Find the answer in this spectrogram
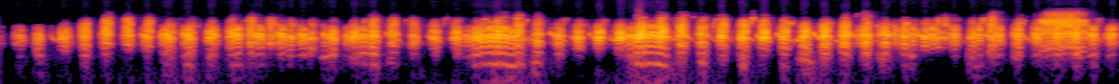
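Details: Common Shelduck producing a continuous rapid cackle of harsh repeated pulses, several per second, with fuller, lower overlapping notes at intervals and a short, brighter high-pitched note shortly before the end.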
